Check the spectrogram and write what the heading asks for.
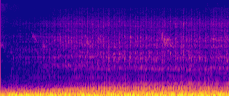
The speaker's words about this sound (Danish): Men i det samme rullede et dybt brøl op mod dem, nede fra bunden af kløften.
